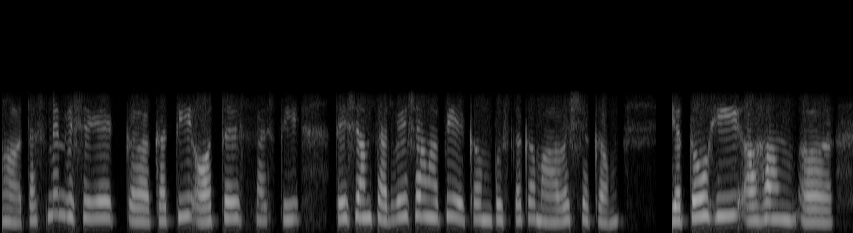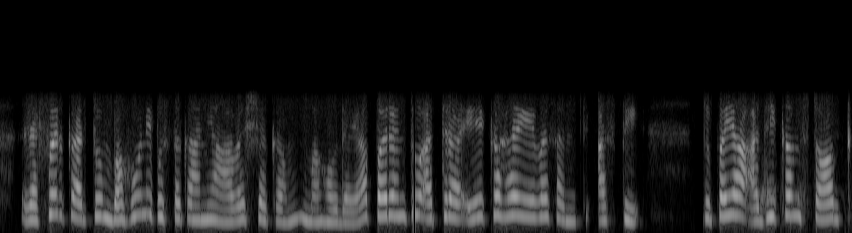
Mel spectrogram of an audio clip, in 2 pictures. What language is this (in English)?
Sanskrit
